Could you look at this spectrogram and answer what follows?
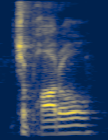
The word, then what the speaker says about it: chipotle: So you're sort of expecting like a chipotle experience.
